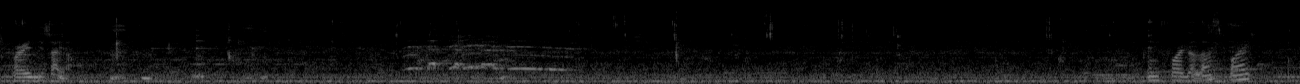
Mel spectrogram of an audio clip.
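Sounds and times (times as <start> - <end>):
steady low hum: 0.0 - 13.0
chewing with mouth clicks: 1.1 - 4.1, 5.7 - 9.2, 9.8 - 11.3
rooster crowing: 4.0 - 6.0.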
